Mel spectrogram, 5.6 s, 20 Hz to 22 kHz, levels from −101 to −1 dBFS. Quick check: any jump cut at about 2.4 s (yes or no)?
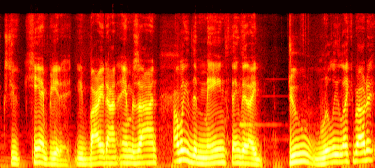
yes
